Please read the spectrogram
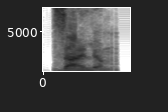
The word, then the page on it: xylem: Indian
